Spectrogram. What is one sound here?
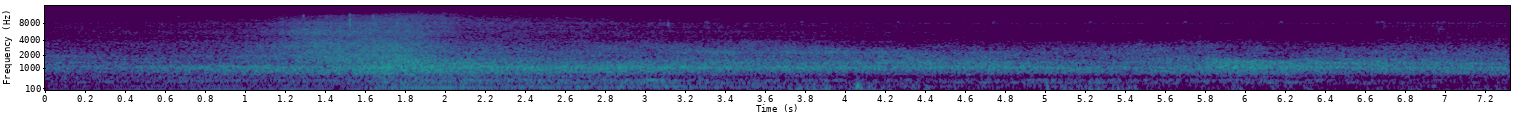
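Tyres roll over pavement.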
